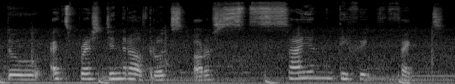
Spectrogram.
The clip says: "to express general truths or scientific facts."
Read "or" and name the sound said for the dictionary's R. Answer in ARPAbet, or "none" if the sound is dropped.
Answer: R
